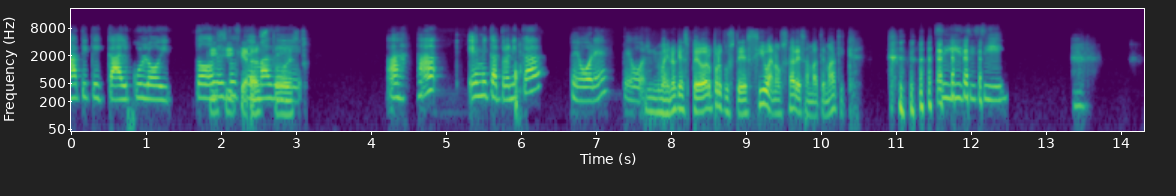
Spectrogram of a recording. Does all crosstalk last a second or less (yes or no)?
no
